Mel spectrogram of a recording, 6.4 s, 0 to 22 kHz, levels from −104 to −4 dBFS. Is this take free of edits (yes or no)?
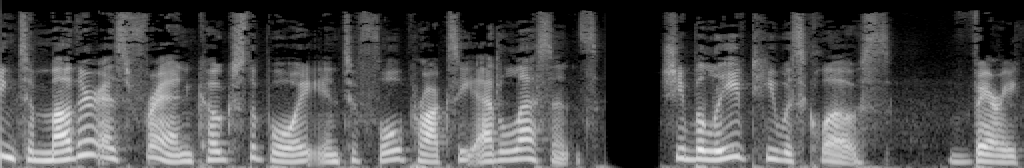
yes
